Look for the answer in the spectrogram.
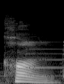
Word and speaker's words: Köln: dan Köln ejaannya ini KUHLN jadi kalau bacanya Köln bersama Mas Miroto,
